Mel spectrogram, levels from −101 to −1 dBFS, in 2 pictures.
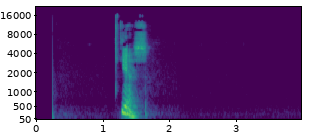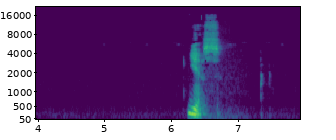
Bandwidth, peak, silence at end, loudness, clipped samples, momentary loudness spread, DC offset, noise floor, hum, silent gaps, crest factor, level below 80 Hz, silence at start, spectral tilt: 16 kHz; -10 dBFS; 1.2 s; -28 LUFS; under 0.1%; 13 LU; under 0.1%; -90 dBFS; none; none; 24 dB; -76 dBFS; 1.2 s; -5 dB/octave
